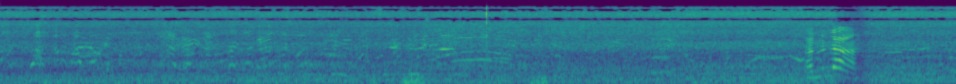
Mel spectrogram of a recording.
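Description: Beachgoers chatter and call out in the distance.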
